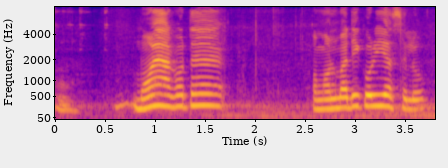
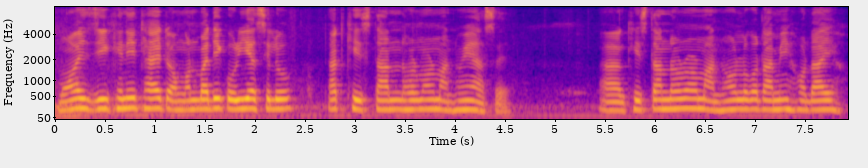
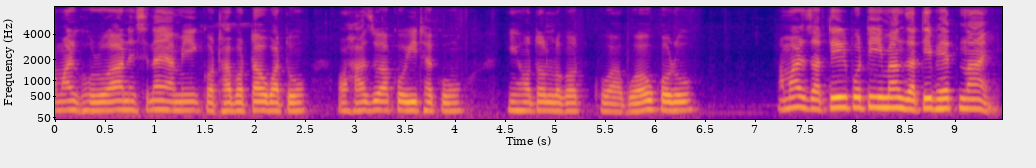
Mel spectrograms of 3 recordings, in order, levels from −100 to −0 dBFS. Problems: none marked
